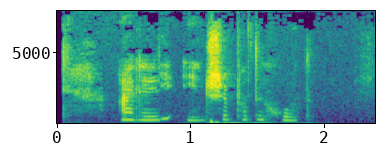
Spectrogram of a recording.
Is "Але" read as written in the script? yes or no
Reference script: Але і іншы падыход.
yes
